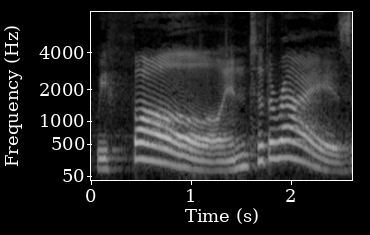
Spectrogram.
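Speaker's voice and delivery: "fall" stretched and swooping down, "rise" gliding up; slow swooping voice acting out "fall into the rise". Shown as a demonstration. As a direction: draw out "fall" like the tone itself. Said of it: "falling tone into a second tone".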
